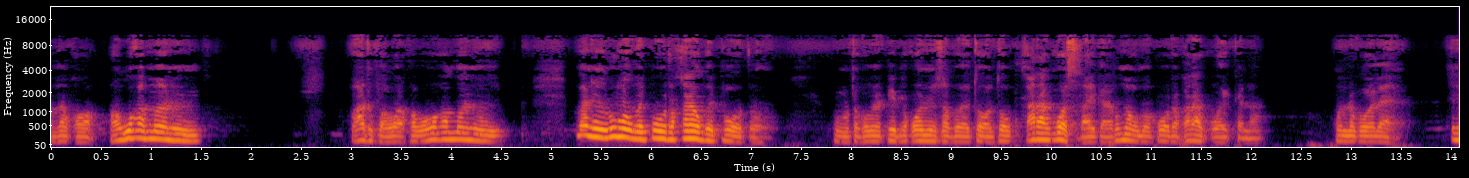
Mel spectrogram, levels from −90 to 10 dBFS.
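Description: From start to finish the speech carries plainly audible MP3 compression. Nothing is left above about 10.6 kHz, and the tone is watery and swirly, which points to a low bitrate of around 40 kbps as the likely cause. That swirl sets it apart from a plain low-pass filter.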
